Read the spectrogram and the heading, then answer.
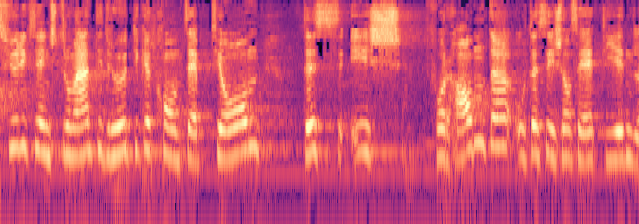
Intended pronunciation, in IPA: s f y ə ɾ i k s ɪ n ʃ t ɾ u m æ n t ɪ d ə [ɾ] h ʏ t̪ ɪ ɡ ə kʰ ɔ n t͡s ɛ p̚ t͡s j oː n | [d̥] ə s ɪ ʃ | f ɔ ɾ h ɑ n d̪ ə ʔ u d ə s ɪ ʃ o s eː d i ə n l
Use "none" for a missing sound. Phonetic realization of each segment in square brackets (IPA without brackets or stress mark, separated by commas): ɾ, d̥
